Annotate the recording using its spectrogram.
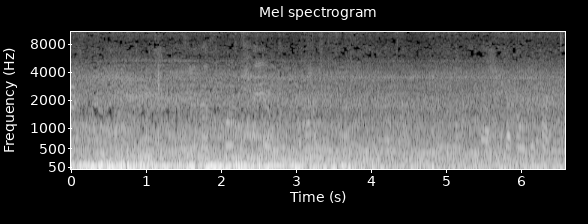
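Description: Street ambience on a busy city sidewalk: passers-by talking over a heavy low rumble that eases off about halfway through.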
